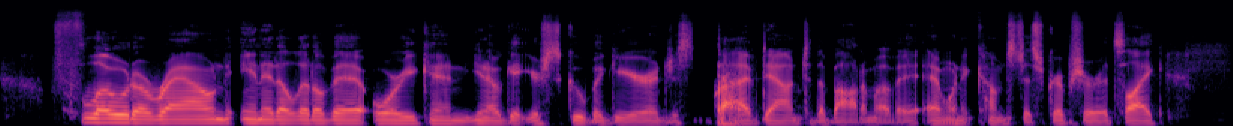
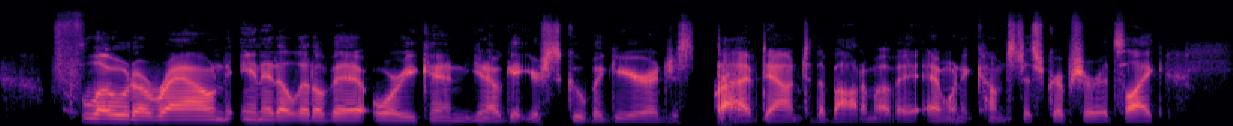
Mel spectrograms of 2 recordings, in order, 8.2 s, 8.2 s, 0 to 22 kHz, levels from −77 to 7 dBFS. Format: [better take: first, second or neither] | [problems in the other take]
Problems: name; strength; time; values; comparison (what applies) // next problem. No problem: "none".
first | thin; very; fading below 700 Hz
